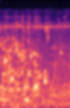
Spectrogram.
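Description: Water trickles and splashes briefly as a can is filled, a short, close liquid pour heard alone.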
